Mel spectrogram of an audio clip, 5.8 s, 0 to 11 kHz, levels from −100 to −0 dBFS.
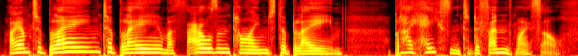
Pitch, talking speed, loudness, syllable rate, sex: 205 Hz, 175 wpm, -19 LUFS, 4.9 syllables/s, female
